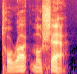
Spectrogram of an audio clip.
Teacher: So I'm losing the accent. The accent is now going to be on Moshe.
